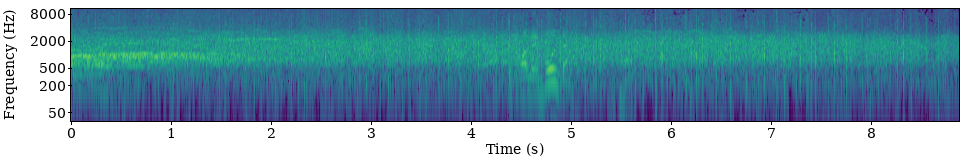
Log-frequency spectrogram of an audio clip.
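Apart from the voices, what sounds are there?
audience applause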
